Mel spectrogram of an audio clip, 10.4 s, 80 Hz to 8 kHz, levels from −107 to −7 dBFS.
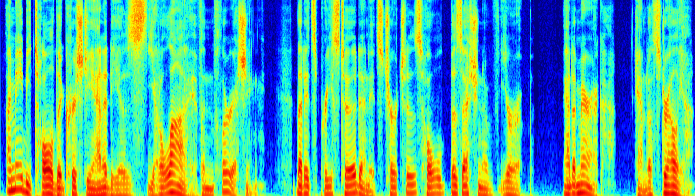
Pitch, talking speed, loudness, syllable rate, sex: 105 Hz, 145 wpm, -21 LUFS, 4.6 syllables/s, male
